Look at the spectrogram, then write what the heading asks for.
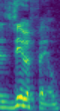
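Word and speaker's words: Aziraphale: then I just realized it is it's a zero fail that's how you pronounce his name finally Glory anyway back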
